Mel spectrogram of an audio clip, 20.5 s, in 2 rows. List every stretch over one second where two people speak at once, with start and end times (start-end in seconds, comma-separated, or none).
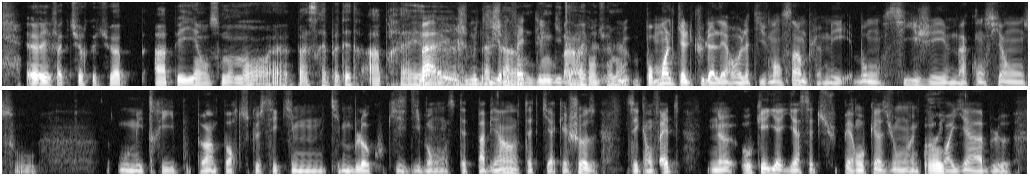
4.2-6.2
